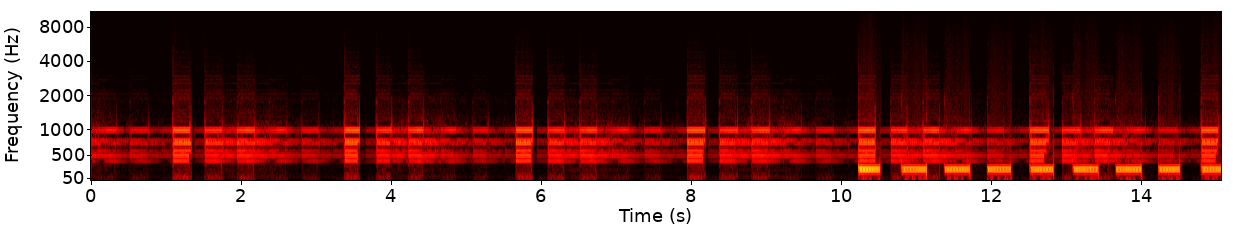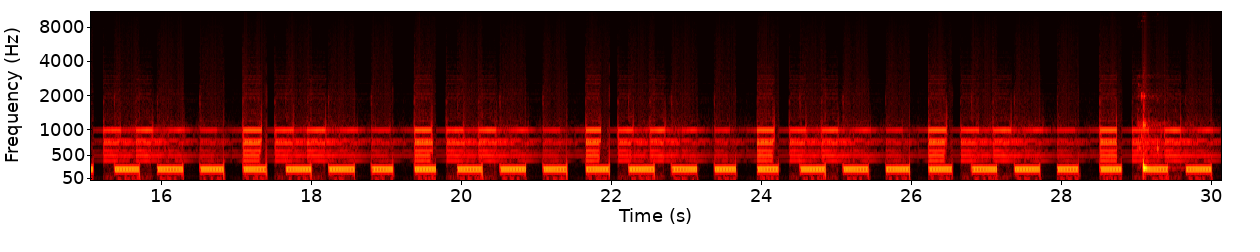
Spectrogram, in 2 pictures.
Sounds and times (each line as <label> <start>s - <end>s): Short tune 29.0s - 29.5s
